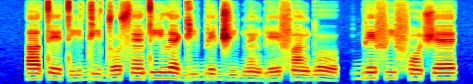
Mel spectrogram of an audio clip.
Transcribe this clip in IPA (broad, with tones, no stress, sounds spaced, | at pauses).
a˦ t e˦˨ t i˨˦ d i˦˨ d o˧ s ɛ̃˦ t i˦ l ɛ˦˨ ɡ i˧ b e˧ d͡ʒ i˨ b ɛ̃˨ ɡ͡b e˨˦ f ã˦ ɡ͡b o˦˨ | b e˦ f i˦ f ɔ̃˧ ʃ ɛ˦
